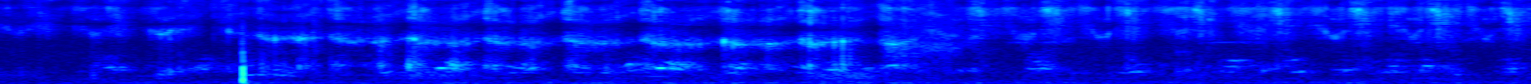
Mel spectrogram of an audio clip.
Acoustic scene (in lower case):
restroom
